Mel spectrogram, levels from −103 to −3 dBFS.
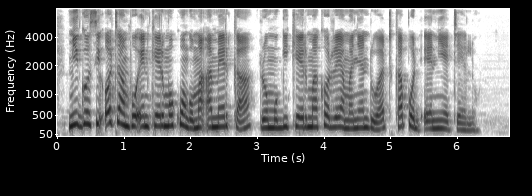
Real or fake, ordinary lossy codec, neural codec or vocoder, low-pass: real; none; none; none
